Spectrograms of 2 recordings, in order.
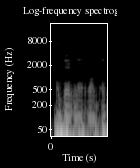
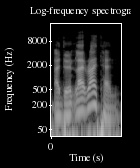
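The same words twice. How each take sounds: First: A light Scottish accent on 'I don't like writing'. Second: Said in the usual way. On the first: Shown as a demonstration. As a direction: try the line again in a mild Scottish accent. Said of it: "that's definitely Scottish". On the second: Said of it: "I don't know why that was Scottish".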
